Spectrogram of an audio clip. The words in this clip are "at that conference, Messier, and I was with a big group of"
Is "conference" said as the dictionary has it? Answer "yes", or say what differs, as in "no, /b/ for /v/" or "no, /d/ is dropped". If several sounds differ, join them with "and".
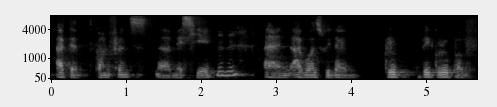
yes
